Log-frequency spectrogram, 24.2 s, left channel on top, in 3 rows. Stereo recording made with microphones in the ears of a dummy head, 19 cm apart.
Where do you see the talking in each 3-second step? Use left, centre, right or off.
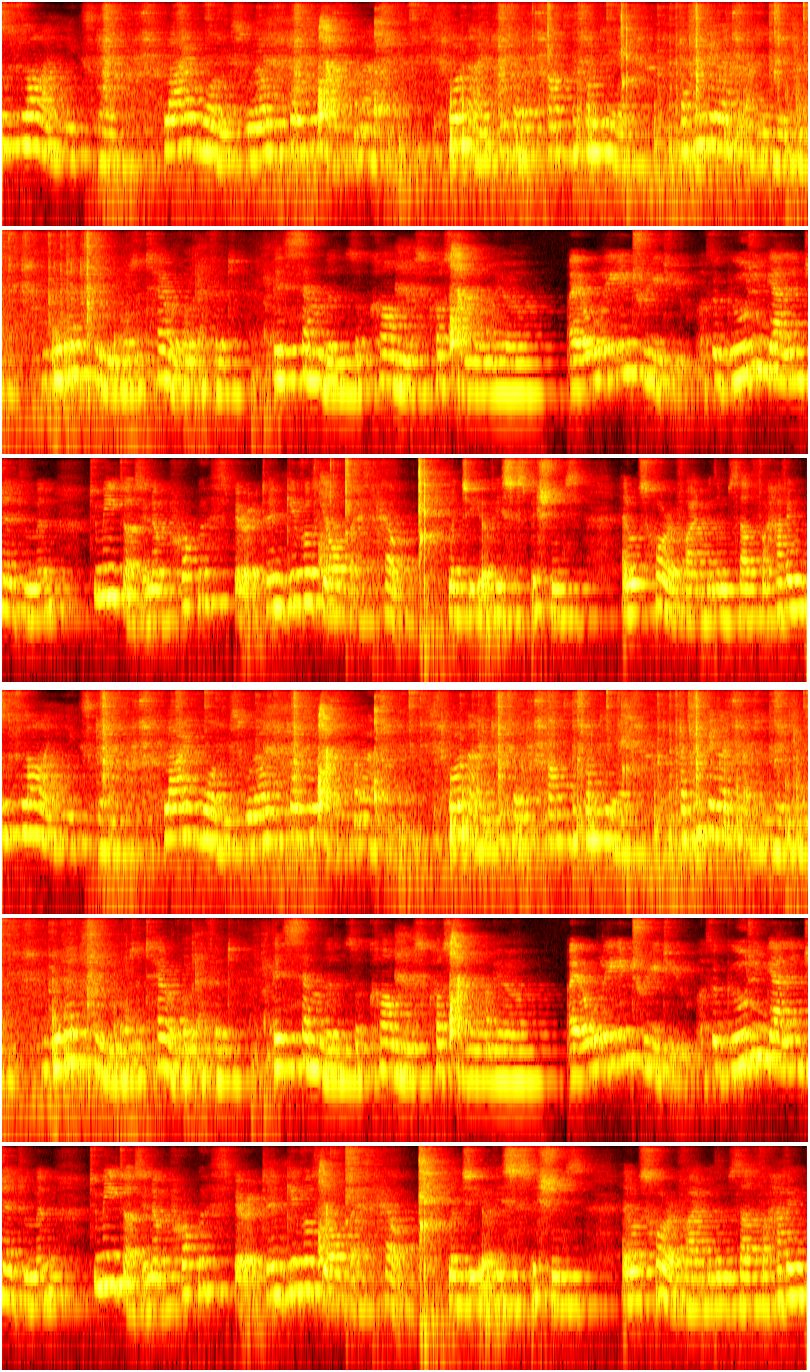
right, right, right, right, right, centre, left, left.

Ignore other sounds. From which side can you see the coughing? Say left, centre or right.
right.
